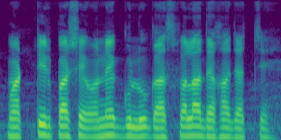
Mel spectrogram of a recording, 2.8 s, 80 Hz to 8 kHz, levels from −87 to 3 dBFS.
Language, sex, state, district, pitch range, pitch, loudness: Bengali, male, Assam, Hailakandi, 135-150 Hz, 145 Hz, -17 LUFS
